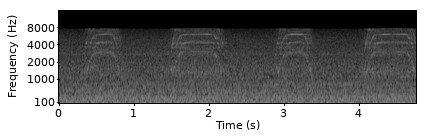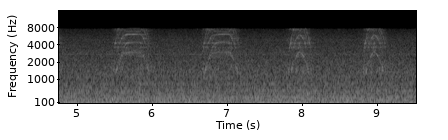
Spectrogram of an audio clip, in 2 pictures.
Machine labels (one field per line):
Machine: slide rail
